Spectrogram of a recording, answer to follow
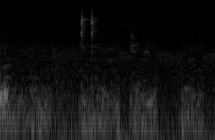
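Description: Faint clicking at a computer: a quick pair of clicks about a second in and another shortly after, over quiet room tone.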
